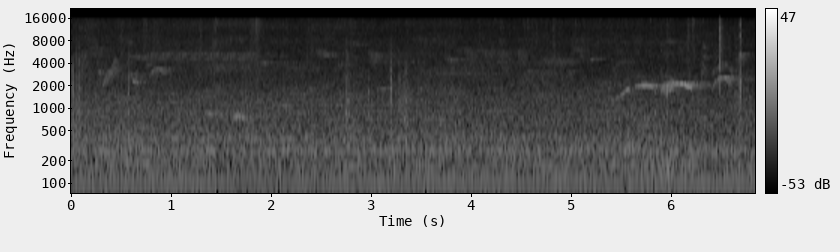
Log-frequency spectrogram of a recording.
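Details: Fanning honey bees hum steadily at the hive entrance in the evening; a rising whistled bird call and quick chirps sound near the end.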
